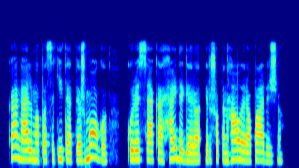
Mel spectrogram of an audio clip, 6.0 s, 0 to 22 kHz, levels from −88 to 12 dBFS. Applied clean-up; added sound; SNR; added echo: none; none; none; none.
